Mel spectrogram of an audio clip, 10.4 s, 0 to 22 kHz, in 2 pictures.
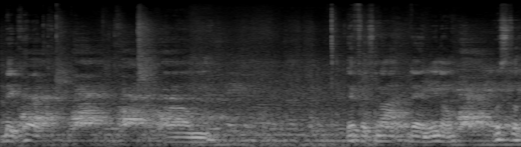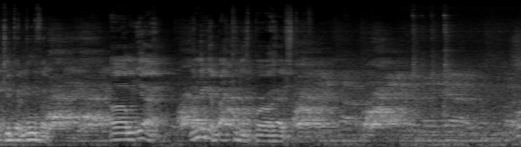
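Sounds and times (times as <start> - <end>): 
speech: 0.0 - 1.2, 3.5 - 9.0
low murmur of voices: 0.0 - 10.4
dog barking and yipping: 0.2 - 1.8, 5.7 - 6.3, 7.0 - 9.2.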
